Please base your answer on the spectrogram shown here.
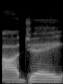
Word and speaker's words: Age: Now, at 18 years old, Sage had 2 sisters, Age, pronounced Ajay, and Lage, pronounced Lajay Smith, and 2 brothers, Fremont, pronounced Fremonte, and Tremont, pronounced Tremonte Jones.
